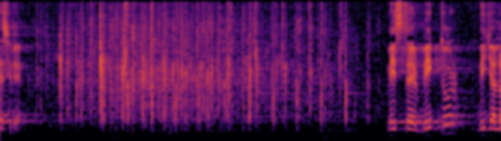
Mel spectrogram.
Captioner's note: applause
